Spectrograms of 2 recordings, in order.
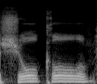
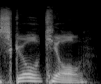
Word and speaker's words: Schuylkill: The Schuylkill. Look at the way that's spelled, and it's not possible.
